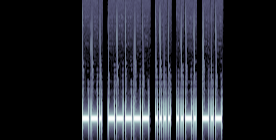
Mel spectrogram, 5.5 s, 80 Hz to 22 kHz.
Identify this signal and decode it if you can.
Morse code, heard as a keyed tone, about 28 wpm, 700 Hz. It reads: G0HFK
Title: DXCC-100 Call Signs - 5 Characters - Repeated 3x - 28wpm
